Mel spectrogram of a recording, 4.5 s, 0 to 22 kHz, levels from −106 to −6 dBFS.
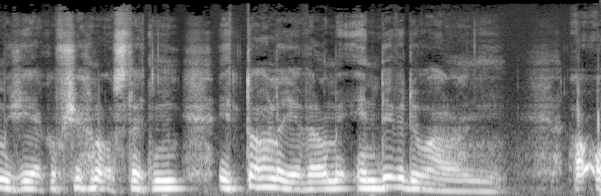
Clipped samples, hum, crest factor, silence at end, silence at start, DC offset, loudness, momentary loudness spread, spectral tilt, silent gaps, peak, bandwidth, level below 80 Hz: under 0.1%; none; 12 dB; 0 s; 0 s; under 0.1%; -13 LUFS; 9 LU; -6.5 dB/octave; none; 0 dBFS; 17 kHz; -54 dBFS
